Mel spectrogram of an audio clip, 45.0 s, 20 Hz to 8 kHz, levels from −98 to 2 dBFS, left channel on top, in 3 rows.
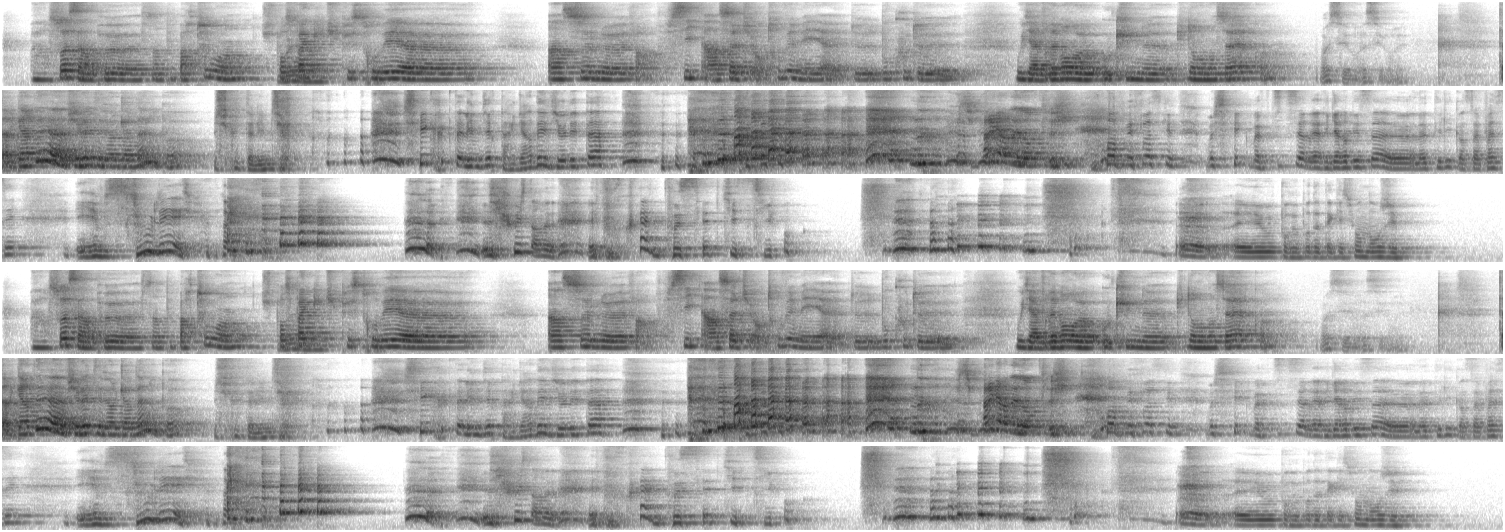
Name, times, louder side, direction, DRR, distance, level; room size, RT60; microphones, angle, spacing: voice 1, 0.3-4.7 5.5-12.7 15.0-16.8 21.9-22.9 23.2-26.1 32.3-33.2 38.6-38.9 39.8-40.8 41.8-42.0, right 1 dB, 30° right, 2 dB, 0.8 m, -24 dB
voice 2, 2.8-3.2 13.2-14.0 17.1-18.2 18.6-22.3 22.6-22.7 24.5-32.4 34.0-37.9 38.9-39.6 41.1-44.0, left 3 dB, 35° left, 8 dB, 0.3 m, -31 dB
5.3 x 4.1 x 4.6 m, 0.95 s
head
